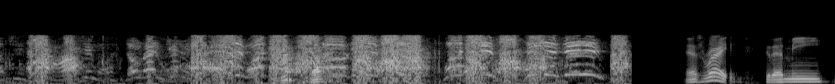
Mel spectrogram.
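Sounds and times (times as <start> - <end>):
speech: 0.0 - 3.5, 7.1 - 8.3
dog barking: 0.2 - 1.0, 1.7 - 6.4.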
